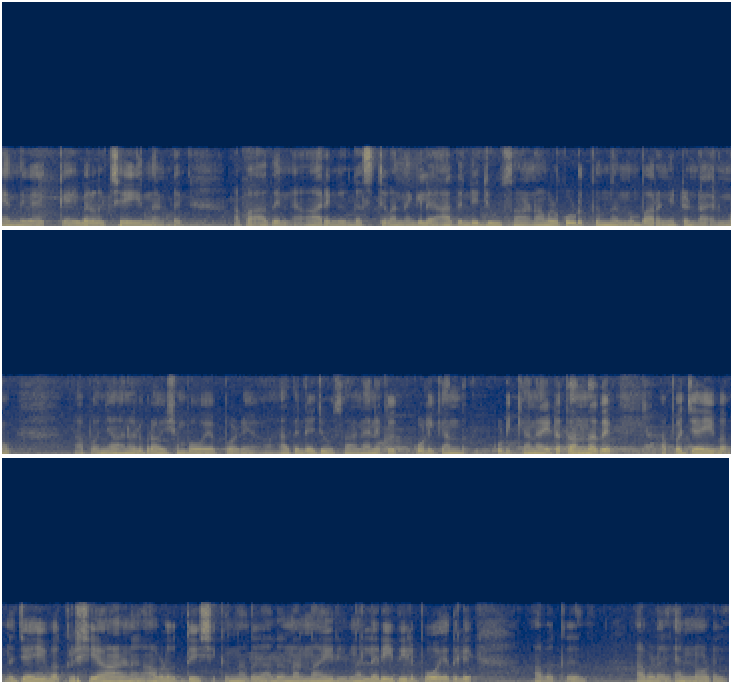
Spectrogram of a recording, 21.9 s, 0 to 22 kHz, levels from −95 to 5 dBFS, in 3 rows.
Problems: none marked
